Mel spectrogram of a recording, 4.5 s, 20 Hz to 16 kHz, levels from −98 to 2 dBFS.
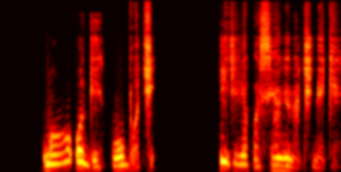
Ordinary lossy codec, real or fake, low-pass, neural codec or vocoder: Opus, 32 kbps; fake; 14.4 kHz; codec, 44.1 kHz, 3.4 kbps, Pupu-Codec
